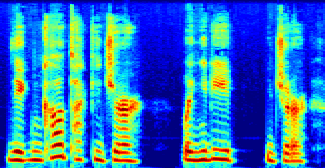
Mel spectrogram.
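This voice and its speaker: An Irish woman in her young adult years chats as a guest, loose and filler-heavy, quick to laugh. Her voice sits at a middling pitch and the sound is dry and close. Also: fairly even intonation, warm tone, no echo. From Ireland. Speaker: guest stonemason. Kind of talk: casual interview chat. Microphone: remote call.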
